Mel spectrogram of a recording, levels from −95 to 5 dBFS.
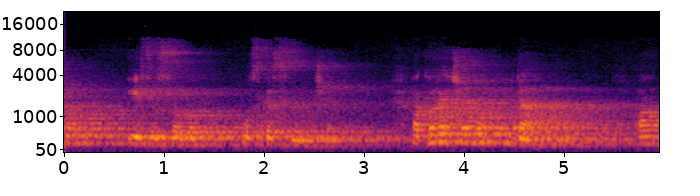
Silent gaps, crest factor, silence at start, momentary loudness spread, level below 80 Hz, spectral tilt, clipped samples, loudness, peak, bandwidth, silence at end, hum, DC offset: none; 16 dB; 0 s; 13 LU; -70 dBFS; -6 dB/octave; under 0.1%; -27 LUFS; -10 dBFS; 11 kHz; 0 s; none; under 0.1%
